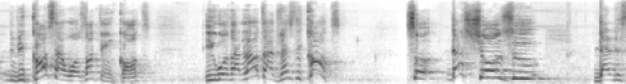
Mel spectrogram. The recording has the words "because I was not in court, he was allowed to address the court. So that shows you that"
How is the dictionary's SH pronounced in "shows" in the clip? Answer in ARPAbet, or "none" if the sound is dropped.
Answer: SH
